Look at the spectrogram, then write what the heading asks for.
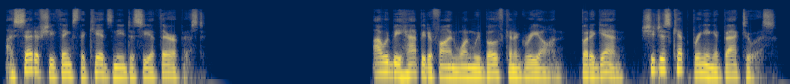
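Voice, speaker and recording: A man narrates an online story at a brisk clip, his voice slightly low and husky. He keeps a matter-of-fact storytelling manner throughout. The recording is dry, with no room sound. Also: animated, darkish tone, dry recording.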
